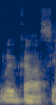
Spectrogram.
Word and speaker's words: Lu Cas: Yep, and I don't know if you heard me kind of hesitate on your name pronunciation again, like I always do, but it's Lucas, right? – You nailed it, Lucas. Yeah, it's Yes. – like a Spanish pronunciation.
